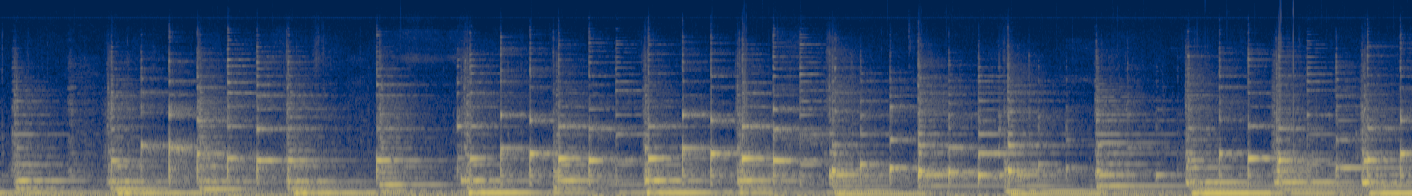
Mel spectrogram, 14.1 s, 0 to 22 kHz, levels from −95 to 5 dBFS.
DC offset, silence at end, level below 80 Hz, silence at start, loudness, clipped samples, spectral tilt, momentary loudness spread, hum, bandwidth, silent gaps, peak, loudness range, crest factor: under 0.1%; 0 s; -28 dBFS; 0 s; -24 LUFS; under 0.1%; -8 dB/octave; 10 LU; none; 8.2 kHz; none; -6 dBFS; 3 LU; 16 dB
